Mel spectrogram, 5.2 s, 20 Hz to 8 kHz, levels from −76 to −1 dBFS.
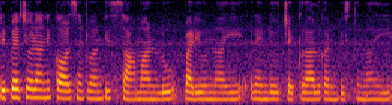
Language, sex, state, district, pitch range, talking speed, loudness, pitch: Telugu, female, Andhra Pradesh, Visakhapatnam, 190-215 Hz, 115 wpm, -18 LUFS, 195 Hz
